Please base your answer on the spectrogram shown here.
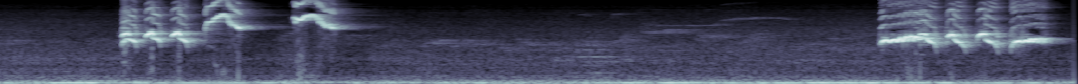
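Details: Orange-headed thrush in Singaraja, North Bali, singing to stimulate other birds: a few sharp, rasping high phrases with downward slurs, a quiet stretch, then a dense fast warbling outburst.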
